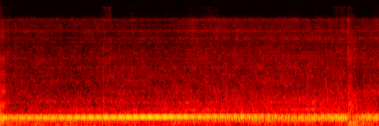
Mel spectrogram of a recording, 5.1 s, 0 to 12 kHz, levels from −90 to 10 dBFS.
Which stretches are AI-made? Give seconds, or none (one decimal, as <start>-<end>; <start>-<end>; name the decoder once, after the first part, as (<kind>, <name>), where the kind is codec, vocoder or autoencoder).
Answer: 0.0-5.1 (codec, HILCodec)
